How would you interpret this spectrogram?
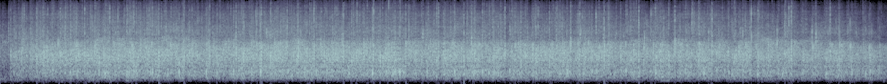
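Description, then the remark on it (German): Steady, dense audience applause for a performer who provided music and singing, holding at an even loudness for about thirteen seconds, a broad crackle of many hands clapping with no voices standing out. “Euer Applaus!”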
